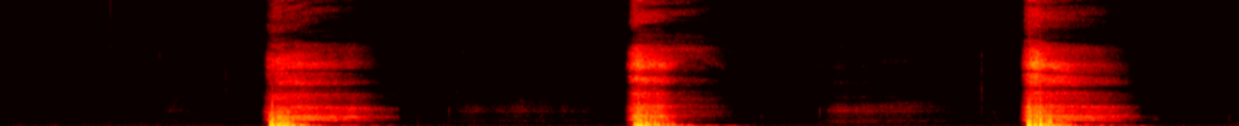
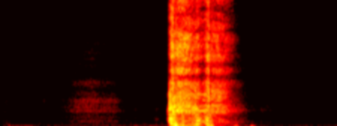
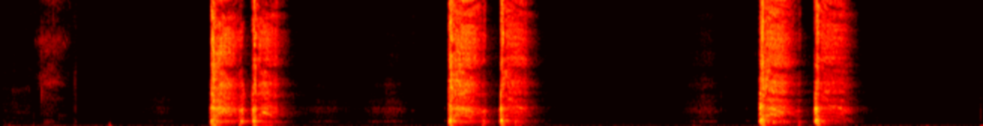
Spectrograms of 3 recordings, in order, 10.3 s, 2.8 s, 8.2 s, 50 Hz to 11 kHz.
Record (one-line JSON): {"exhalation_length": "10.3 s", "exhalation_amplitude": 32768, "exhalation_signal_mean_std_ratio": 0.25, "cough_length": "2.8 s", "cough_amplitude": 32768, "cough_signal_mean_std_ratio": 0.26, "three_cough_length": "8.2 s", "three_cough_amplitude": 28559, "three_cough_signal_mean_std_ratio": 0.29, "survey_phase": "beta (2021-08-13 to 2022-03-07)", "age": "18-44", "gender": "Male", "wearing_mask": "No", "symptom_runny_or_blocked_nose": true, "symptom_sore_throat": true, "symptom_headache": true, "symptom_change_to_sense_of_smell_or_taste": true, "symptom_loss_of_taste": true, "smoker_status": "Ex-smoker", "respiratory_condition_asthma": false, "respiratory_condition_other": false, "recruitment_source": "Test and Trace", "submission_delay": "2 days", "covid_test_result": "Positive", "covid_test_method": "RT-qPCR", "covid_ct_value": 26.4, "covid_ct_gene": "ORF1ab gene", "covid_ct_mean": 26.9, "covid_viral_load": "1500 copies/ml", "covid_viral_load_category": "Minimal viral load (< 10K copies/ml)"}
